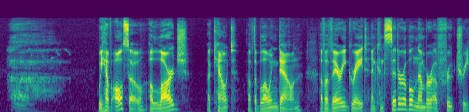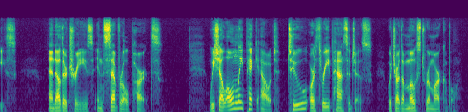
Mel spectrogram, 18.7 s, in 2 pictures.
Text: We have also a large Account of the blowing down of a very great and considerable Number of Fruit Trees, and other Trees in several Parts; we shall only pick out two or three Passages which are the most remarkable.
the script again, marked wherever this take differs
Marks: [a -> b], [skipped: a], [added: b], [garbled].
We have also a large Account of the blowing down of a very great and considerable Number of Fruit Trees, and other Trees in several Parts; we shall only pick out two or three Passages which are the most remarkable.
